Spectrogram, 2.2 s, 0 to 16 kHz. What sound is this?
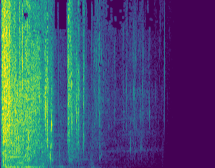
SZ Squish 13
A squishy, gory sound of a car or motorcycle hitting a zombie (or something else perhaps?).
motorcycle, zombie, gory, car, squish, crash, smash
